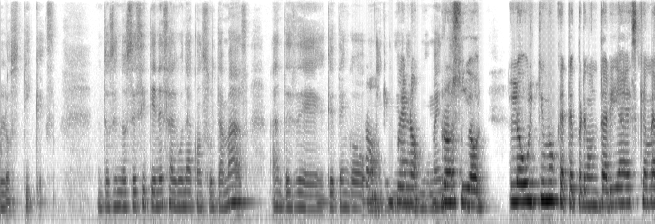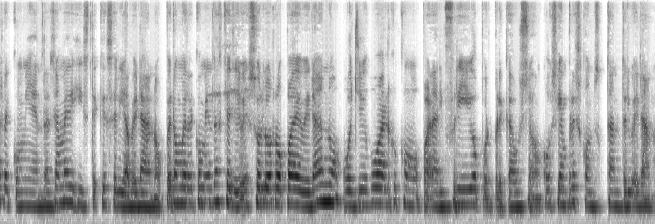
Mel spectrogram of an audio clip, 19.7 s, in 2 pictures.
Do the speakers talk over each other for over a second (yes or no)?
yes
